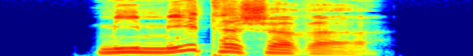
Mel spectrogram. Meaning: inflection of mimetisch: 1. strong/mixed nominative/accusative feminine singular comparative degree 2. strong nominative/accusative plural comparative degree
- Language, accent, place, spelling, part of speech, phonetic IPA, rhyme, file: German, Germany, Berlin, mimetischere, adjective, [miˈmeːtɪʃəʁə], -eːtɪʃəʁə, De-mimetischere.ogg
